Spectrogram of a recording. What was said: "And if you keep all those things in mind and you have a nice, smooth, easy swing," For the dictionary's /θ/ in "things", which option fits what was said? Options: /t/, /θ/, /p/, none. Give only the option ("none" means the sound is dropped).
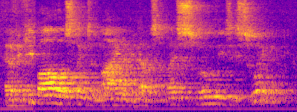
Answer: /θ/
